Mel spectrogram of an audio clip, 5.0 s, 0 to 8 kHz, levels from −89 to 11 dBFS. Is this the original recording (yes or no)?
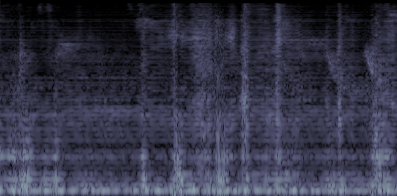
no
